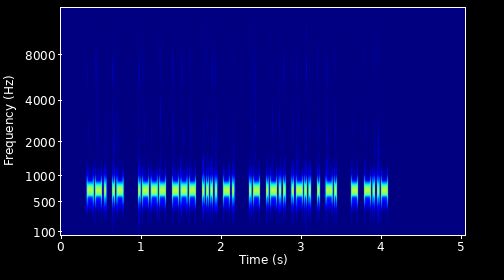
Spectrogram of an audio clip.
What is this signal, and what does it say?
Morse code, heard as a keyed tone, about 46 wpm, 700 Hz. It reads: GA JOHN ALLEN TX
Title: K1USN SST QSO Practice - 45wpm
